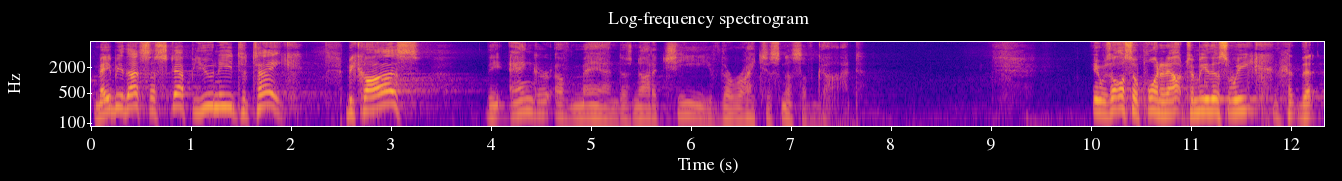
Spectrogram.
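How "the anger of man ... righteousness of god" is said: whispered scripture line. Real, not acted. Pastor whispers the key verse to his congregation. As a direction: whisper the verse to let it land.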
